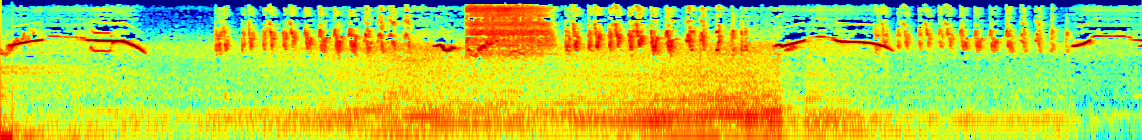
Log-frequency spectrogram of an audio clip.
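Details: Oriental magpie-robin, a harsh-toned bird, singing to provoke other magpie-robins: loud rising-falling whistles alternate with rapid harsh chattering bursts, plus a broad noisy hiss near the middle, all high-pitched over low background hum.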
